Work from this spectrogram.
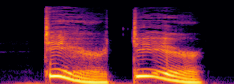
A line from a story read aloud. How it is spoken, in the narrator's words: she exclaimed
